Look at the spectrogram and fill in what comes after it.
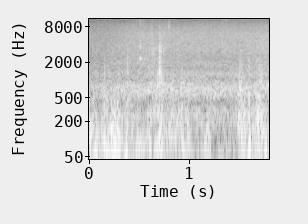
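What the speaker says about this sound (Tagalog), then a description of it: "Hangin ah, mahangin." Strong wind at sea during fishing on rough water, a steady loud roar buffeting the microphone with low rumbling gusts and faint wave wash throughout, no voices.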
